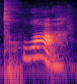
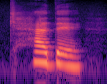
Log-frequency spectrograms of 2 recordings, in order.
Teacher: sound is a closed ah sound that follows the W so the word TWA is pronounced slightly darker than how you would pronounce Cade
